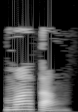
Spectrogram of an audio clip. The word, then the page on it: matang: Indonesian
